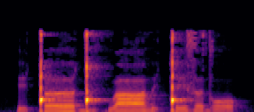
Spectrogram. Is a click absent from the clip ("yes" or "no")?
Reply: no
